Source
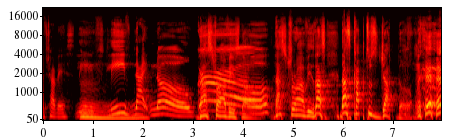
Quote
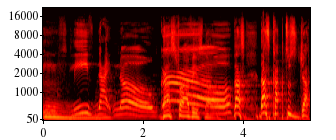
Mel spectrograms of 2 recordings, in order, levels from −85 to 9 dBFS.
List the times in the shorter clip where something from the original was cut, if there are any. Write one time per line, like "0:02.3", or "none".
0:03.8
